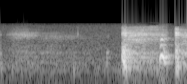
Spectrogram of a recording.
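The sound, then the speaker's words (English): Two sharp coughs from a radio host break a near-silent background, the first a longer harsh burst and the second a quick follow-up moments later. “excuse me, the bane of every um, uh, radio uh, host is is the cough, and not getting to the cough button in time.”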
